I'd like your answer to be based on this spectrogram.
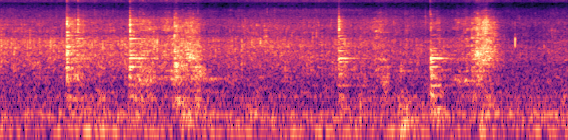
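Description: Raw mango pieces tossed with turmeric in a pan over very low heat, giving a soft, steady sizzle with a few scraping stirs of the utensil at irregular intervals, close and quiet, with no talking.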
